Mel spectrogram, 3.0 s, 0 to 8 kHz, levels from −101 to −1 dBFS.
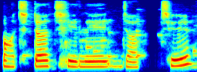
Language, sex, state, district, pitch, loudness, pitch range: Bengali, female, West Bengal, Paschim Medinipur, 235 Hz, -17 LUFS, 225-265 Hz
